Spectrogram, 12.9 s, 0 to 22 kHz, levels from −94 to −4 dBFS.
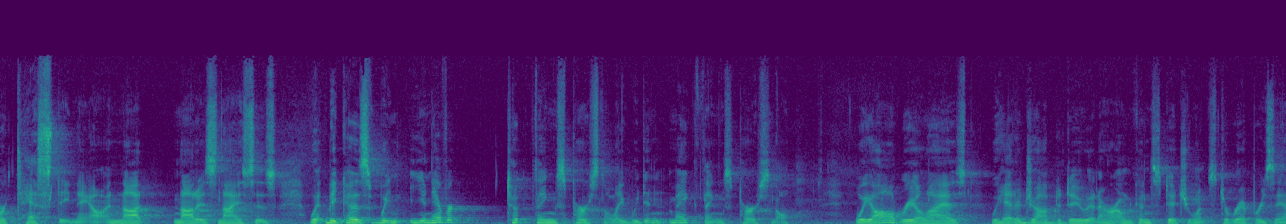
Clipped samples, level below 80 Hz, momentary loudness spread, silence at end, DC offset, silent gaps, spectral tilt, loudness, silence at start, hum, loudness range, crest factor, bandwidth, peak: under 0.1%; -72 dBFS; 9 LU; 0 s; under 0.1%; none; -4.5 dB/octave; -36 LUFS; 0 s; none; 5 LU; 20 dB; 16.5 kHz; -16 dBFS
